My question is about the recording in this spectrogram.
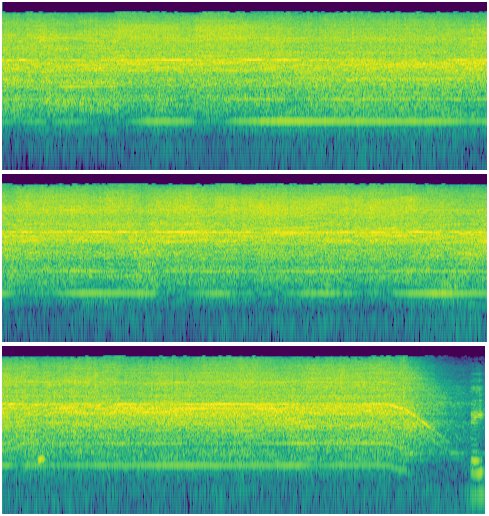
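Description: Hair dryer running steadily, a motor whine over the rush of air. Near the end it is switched off, and the whine falls in pitch as the fan spins down.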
